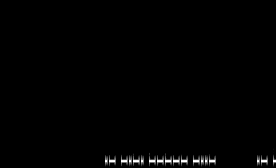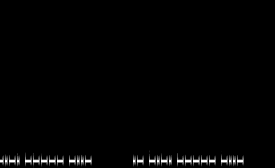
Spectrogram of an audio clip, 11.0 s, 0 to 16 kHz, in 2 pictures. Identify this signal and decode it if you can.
Morse code, heard as a keyed tone, about 32 wpm, 700 Hz. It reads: AC0X AC0X AC0X
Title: USA Call Signs - 4 Characters - Repeated 3x - 30wpm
